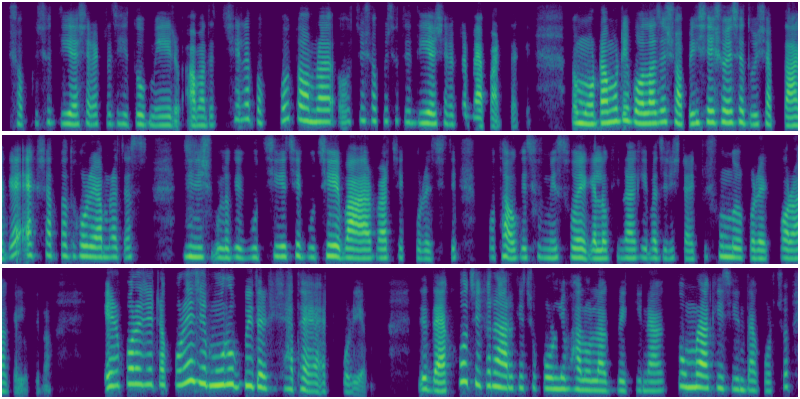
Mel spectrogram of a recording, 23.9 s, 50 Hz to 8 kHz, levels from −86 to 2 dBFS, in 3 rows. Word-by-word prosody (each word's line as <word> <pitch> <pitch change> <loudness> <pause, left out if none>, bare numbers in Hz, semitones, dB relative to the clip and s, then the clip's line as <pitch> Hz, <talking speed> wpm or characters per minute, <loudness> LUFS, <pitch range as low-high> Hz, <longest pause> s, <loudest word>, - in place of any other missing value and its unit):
সবকিছু 235 +5 -13
দিয়ে 230 -1 0
আসার 220 -1 -7
একটা 220 0 -15
যেহেতু 220 -1 -8 0.2
মেয়ের 195 0 -4 0.2
আমাদের 195 +1 -4
ছেলেপক্ষ, 320 -6 -7 0.2
তো - - +1
আমরা 270 -1 +3 0.2
হচ্ছে 275 +2 -12
সবকিছু 280 0 -9
তো - - -7
দিয়ে 245 0 +3
আসার 235 -2 -9
একটা 225 - -10
ব্যাপার 180 -1 0
থাকে। - - -19 0.4
তো - - -8
মোটামুটি 250 +6 +5
বলা 235 0 +7
যায় 265 +1 +1
শপিং 225 0 +1
শেষ 255 - +4
হয়েছে 255 +1 +3
২ 215 - -3
সপ্তাহ 200 -3 0
আগে। 235 +7 -3 0.2
১ 255 - -10
সপ্তাহ 250 -1 -4
ধরে 240 -1 +2
আমরা 220 0 -4
জাস্ট 220 +2 -9 0.5
জিনিসগুলোকে 220 -2 -1
গুছিয়েছি। 230 +3 -4
গুছিয়ে 235 +3 +3
বারবার 200 0 +5
চেক 205 - -12
করেছি 180 -2 -10
যে - - -8 0.3
কোথাও 210 -1 0
কিছু 205 +2 -8
মিস 205 +2 -5
হয়ে 205 -1 +4
গেলো 190 0 +2
কিনা। 195 0 -4
কিংবা 200 -1 -5
জিনিসটা 190 0 -11
একটু 215 +4 -26
সুন্দর 225 -3 0
করে 190 -1 -1 0.2
করা 190 -2 +1
গেলো - - -16
কিনা। - - -21 0.6
এরপরে 320 +3 +4
যেটা 345 0 -1
করি 340 +4 +3
যে 365 - +7
মুরুব্বিদের 320 -5 +5 0.2
সাথে 235 0 -3 0.2
এড 190 - -11
করি - - -10
আমরা। - - -45 0.4
যে 245 - +2
দেখো 200 - +3
যে - - -1
এখানে 315 -1 +2
আর 265 - +3
কিছু 265 +1 -8
করলে 250 -1 +2
ভালো 225 -2 +1
লাগবে 210 0 -2
কিনা? 210 -1 -4 0.2
তোমরা 285 -2 +6
কি 270 - -3
চিন্তা 225 -2 -3
করছো? 200 +7 -13
225 Hz, 195 wpm, -22 LUFS, 205-265 Hz, 0.6 s, বলা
